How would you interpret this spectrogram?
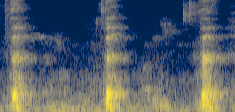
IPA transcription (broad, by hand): ð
